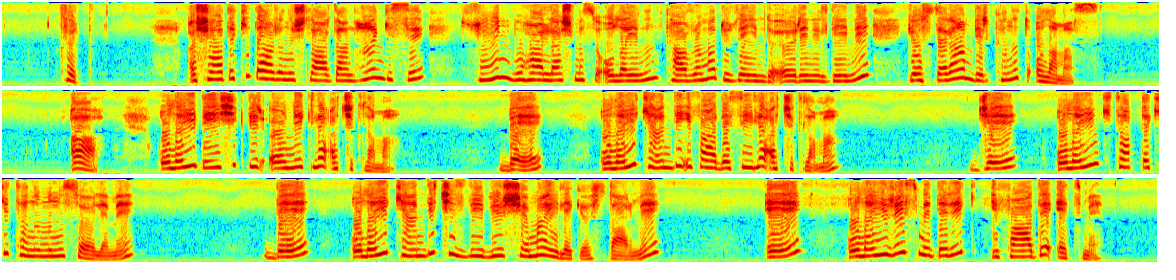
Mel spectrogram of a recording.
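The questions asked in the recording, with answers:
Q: Aşağıdaki davranışlardan hangisi suyun buharlaşması olayının kavrama düzeyinde öğrenildiğini gösteren bir kanıt olamaz?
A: C: Olayın kitaptaki tanımını söyleme.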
